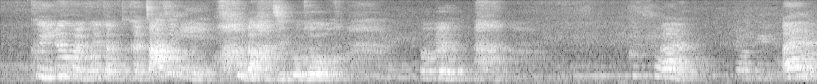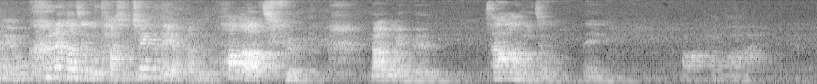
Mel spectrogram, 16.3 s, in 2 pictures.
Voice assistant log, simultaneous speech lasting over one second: present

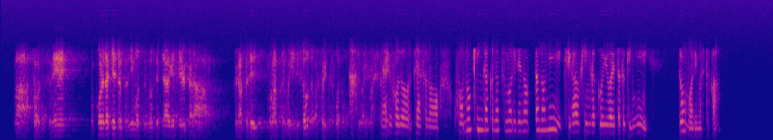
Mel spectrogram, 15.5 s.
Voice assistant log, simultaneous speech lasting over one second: none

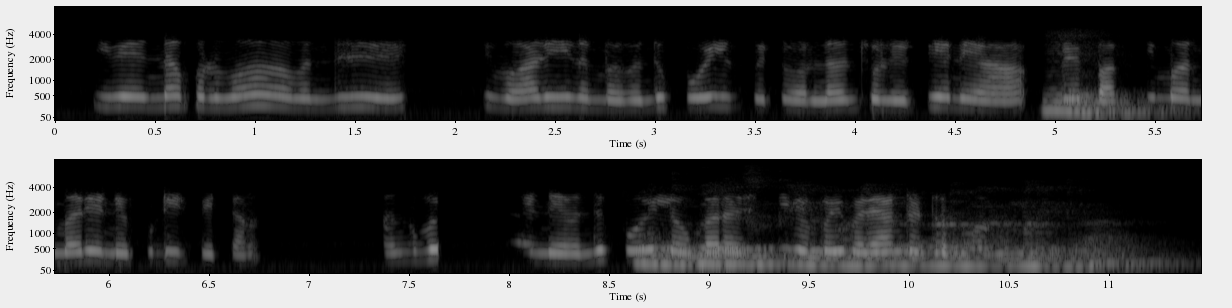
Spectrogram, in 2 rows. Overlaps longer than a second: present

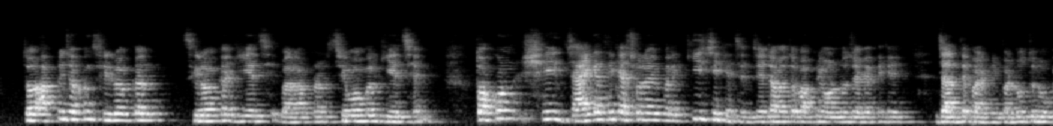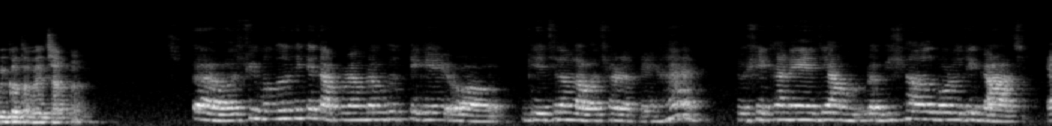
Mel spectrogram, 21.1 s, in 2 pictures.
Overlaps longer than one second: none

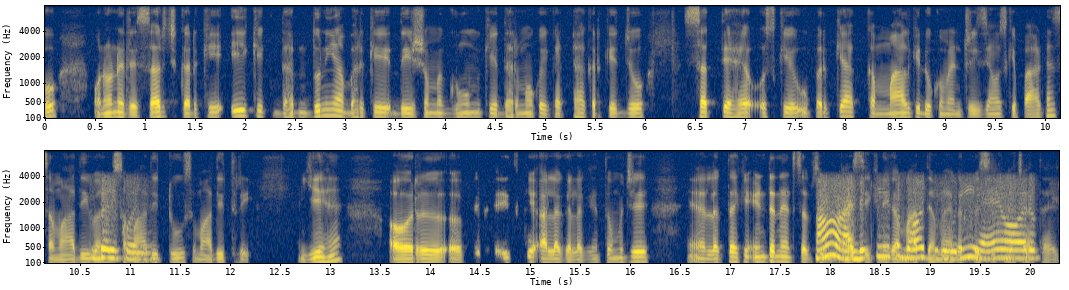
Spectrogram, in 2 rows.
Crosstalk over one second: present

